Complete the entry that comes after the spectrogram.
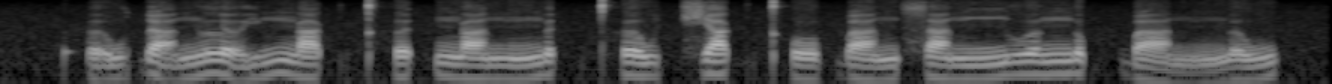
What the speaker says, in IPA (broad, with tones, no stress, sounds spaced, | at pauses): ʔ ə̰˧˥ w ɗ a̰˧˥ n l ə̰˧˥ j ŋ a˦˥ k̚ t̪ʰ ə˦˥ t̚ ŋ a˧ n ŋ ə˦˥ t̚ t̪ʰ ə˧ w t͡ɕ a˦˥ k̚ t̪ʰ o˨˦ ɓ a˨˦ n s a˧ n ɲ u˧ ə̯ ŋ ə˦˥ p̚ ɓ a˧˩ n ŋ ə˨˦ w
